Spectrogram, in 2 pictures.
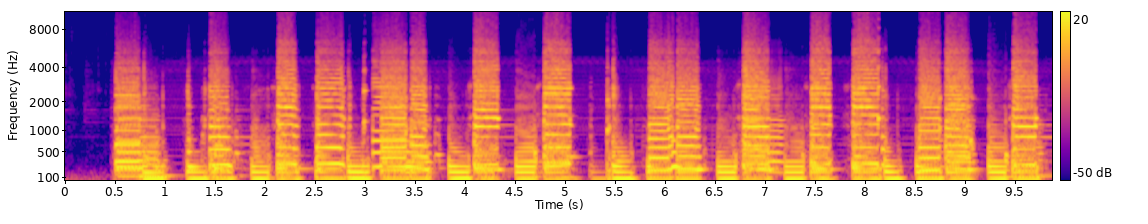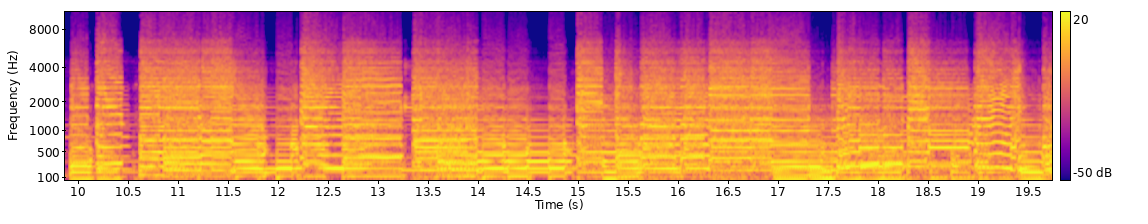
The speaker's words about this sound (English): I'm gonna play a little bit of guitar.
